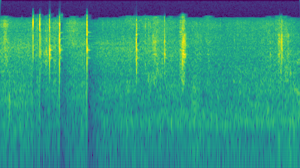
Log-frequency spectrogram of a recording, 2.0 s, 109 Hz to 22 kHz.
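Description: Quick clicks and rustles of the camera being handled, bunched in the first half-second with a few more later, over a low steady hum from the Ford Focus's 1.6 TDCi diesel engine idling.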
